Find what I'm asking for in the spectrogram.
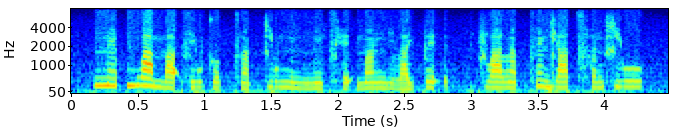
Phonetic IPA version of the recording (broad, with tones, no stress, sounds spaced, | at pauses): n̪ ẽ˦ p̚ m w a˥˧ m a˨ ʔ s j u˧ t̪ o˨ t̚ t͡s ã˨ k̚ t͡ɕ j u˧ n̪ ĩ˨˩ ŋ n̪ ĩ˨˩ t͡sʰ e˨ ʔ m ã˧ ŋ i˨˩ l a˧ j p e˦ ʔ | t͡ɕ w a˧ l ã˨ t̚ s ẽ˥˧ ɡ j a˧ t͡sʰ ə˧ n ɕ j u˦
